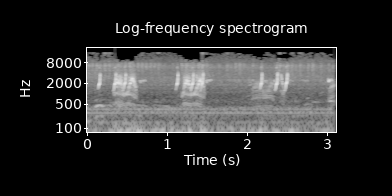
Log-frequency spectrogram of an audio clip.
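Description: A common quail gives a sharp three-part call, one clipped note then a quick liquid double, repeated about once a second, over a low background hum.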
